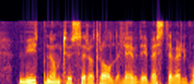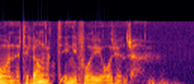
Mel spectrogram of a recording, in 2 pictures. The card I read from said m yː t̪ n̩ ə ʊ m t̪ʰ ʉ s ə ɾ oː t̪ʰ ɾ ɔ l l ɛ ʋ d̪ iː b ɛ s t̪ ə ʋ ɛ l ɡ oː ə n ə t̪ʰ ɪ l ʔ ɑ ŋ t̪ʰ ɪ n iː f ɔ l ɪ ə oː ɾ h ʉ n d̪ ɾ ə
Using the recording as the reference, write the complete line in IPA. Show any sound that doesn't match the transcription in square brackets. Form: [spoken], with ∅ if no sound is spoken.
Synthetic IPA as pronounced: m yː t̪ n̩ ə ʊ m t̪ʰ ʉ s ə ɾ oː t̪ʰ ɾ ɔ l l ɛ ʋ d̪ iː b ɛ s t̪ ə ʋ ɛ l ɡ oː ə n ə t̪ʰ ɪ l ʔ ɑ ŋ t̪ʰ ɪ n iː f ɔ [ɾ] ɪ ə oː ɾ h ʉ n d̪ ɾ ə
